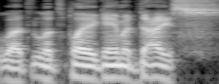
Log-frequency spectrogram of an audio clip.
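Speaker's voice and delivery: ordinary talk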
